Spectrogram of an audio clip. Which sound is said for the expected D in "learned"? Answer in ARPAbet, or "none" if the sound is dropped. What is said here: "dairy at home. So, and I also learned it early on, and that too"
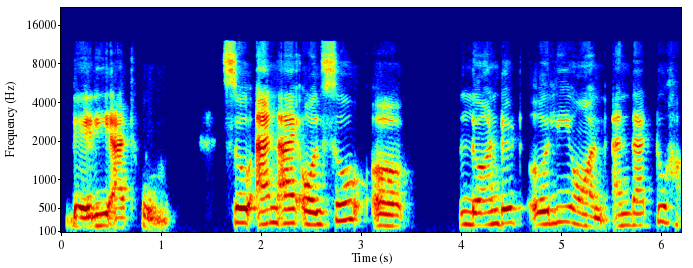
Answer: D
